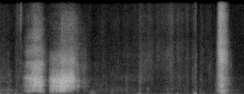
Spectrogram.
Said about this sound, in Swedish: Snyta sig måste man göra också. Den här stora snoken rymmer så mycket.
